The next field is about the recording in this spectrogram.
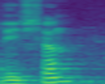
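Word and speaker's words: listen: तो दोस्तों यहांकि T silent है तो यहां इ एन को अन पढ़ा जाता है।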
